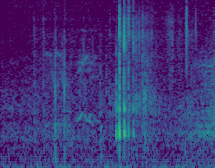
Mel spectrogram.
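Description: A cricket bat striking the ball with one sharp crack a little past a second in, over faint crowd background.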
